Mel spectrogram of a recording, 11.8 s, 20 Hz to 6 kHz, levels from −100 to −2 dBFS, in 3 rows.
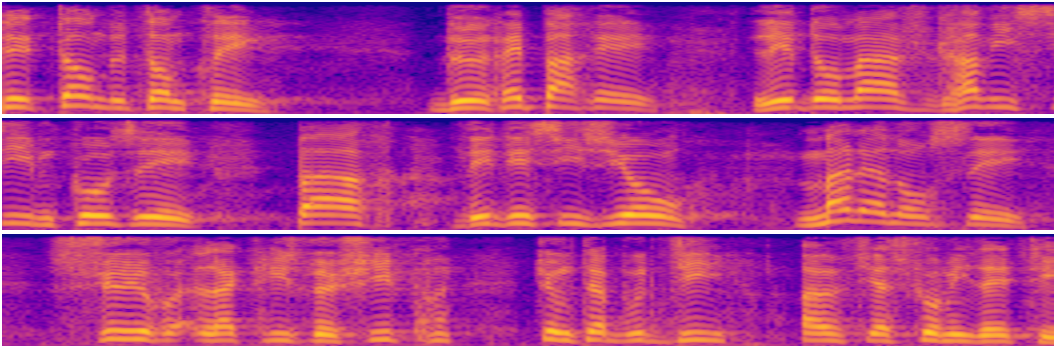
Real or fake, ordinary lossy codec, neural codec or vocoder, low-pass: fake; none; codec, 16 kHz, 2 kbps, FunCodec, trained on LibriTTS, 25 frames a second; 5.4 kHz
